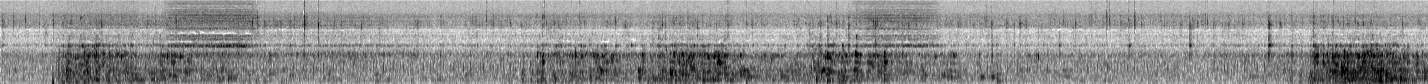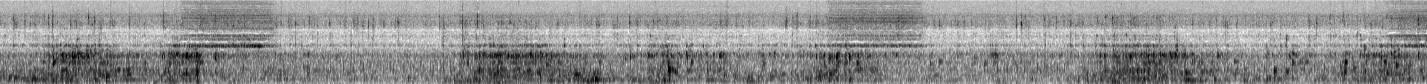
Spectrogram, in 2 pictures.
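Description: Scuba regulator breathing underwater: a short hissing inhale, then a longer gurgle of exhaled bubbles, repeating about every six to seven seconds.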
